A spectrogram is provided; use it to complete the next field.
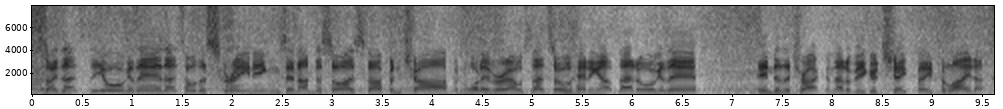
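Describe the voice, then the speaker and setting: A man with an Australian accent, high-pitched and raised in a projected voice, at a fairly quick pace with monotone, flat intonation, amid noticeable background noise. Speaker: farmer. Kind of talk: tutorial. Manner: loud.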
